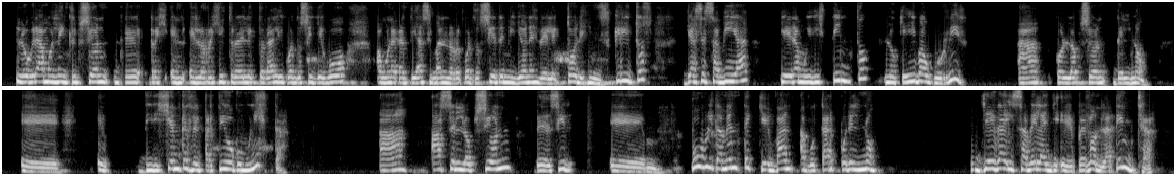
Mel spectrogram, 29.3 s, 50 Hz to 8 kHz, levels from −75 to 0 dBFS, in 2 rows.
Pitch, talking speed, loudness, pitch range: 195 Hz, 145 wpm, -15 LUFS, 180-220 Hz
